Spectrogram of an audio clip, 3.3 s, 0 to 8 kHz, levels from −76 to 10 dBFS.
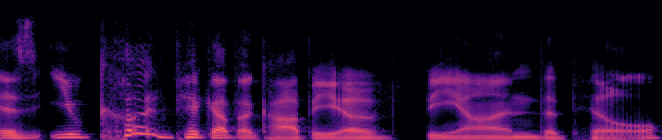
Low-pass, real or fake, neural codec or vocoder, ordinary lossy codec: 7.2 kHz; real; none; Opus, 24 kbps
